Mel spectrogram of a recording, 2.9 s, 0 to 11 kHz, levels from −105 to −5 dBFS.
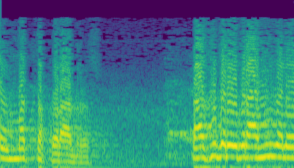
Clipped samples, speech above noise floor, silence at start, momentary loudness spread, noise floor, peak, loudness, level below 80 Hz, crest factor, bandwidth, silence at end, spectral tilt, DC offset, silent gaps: under 0.1%; 26 dB; 0 s; 16 LU; -37 dBFS; -4 dBFS; -12 LUFS; -38 dBFS; 10 dB; 8 kHz; 0 s; -7 dB/octave; under 0.1%; none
